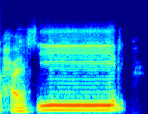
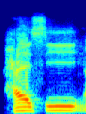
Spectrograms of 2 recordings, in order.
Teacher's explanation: Jangan sebut hasir, itu tenggelam. Hasi, bunyi jelas, bunyi desiran sin, bunyi macam ular. Kemudian hasir, kita mati pada ra jadi man'ariw disukun, ada 3 wajah, 2, 4 atau 6 harakat. · bila sebut sifat safir kena kuatlah bunyi dia, tak boleh tenggelam. Jangan sebut hasir, itu tenggelam.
